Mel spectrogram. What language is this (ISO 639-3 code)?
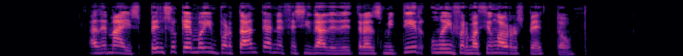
glg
